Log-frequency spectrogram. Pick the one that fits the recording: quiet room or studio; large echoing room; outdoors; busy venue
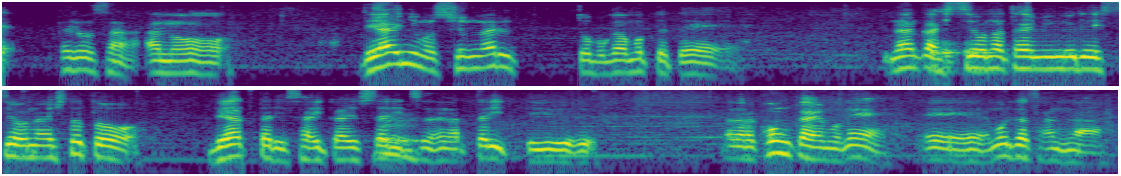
outdoors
